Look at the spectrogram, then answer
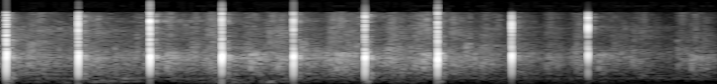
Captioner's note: applause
